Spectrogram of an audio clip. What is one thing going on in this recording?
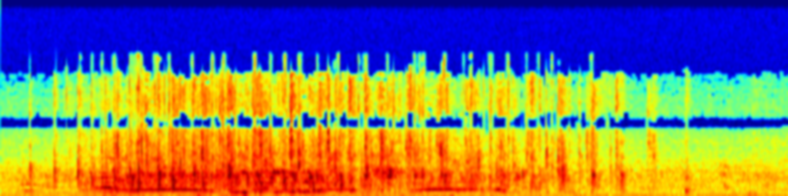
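A marching band plays brass notes in the distance.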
